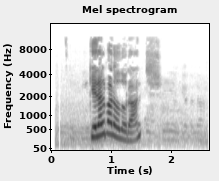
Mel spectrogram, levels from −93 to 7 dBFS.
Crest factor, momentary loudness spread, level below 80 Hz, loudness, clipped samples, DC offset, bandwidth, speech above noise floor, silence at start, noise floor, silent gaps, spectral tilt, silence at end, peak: 20 dB; 17 LU; -78 dBFS; -21 LUFS; under 0.1%; under 0.1%; 11.5 kHz; 35 dB; 0.7 s; -58 dBFS; none; -2 dB/octave; 0.95 s; -6 dBFS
